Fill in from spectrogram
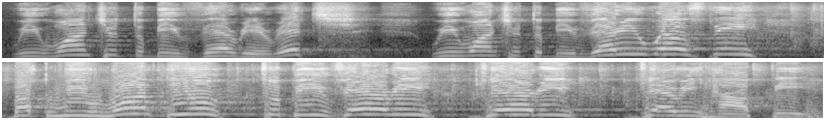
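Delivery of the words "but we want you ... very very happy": louder, building on very, very; emphatic blessing. Real, not acted. Preacher wishing the congregation true happiness, building louder. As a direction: swell it into a heartfelt wish. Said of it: "emphatic wish for the audience".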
